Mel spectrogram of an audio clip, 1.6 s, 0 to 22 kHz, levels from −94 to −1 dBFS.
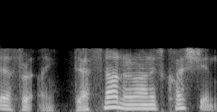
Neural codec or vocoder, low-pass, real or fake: codec, 16 kHz in and 24 kHz out, 0.8 kbps, FocalCodec, streaming, 65536 codes; 3.6 kHz; fake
